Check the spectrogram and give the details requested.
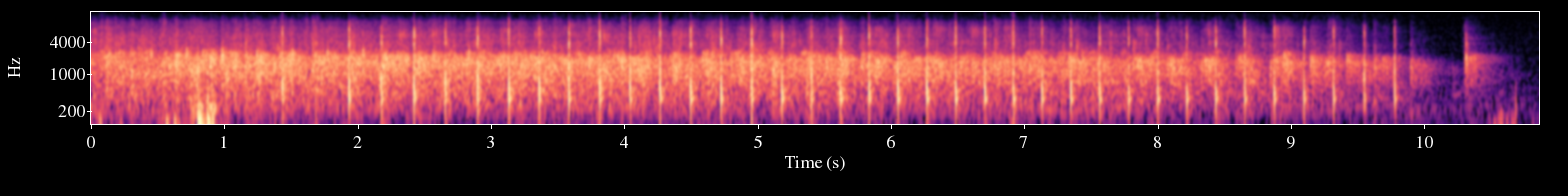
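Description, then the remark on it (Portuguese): Sustained audience applause at a solemn session of the Ibitinga City Council, honouring people for their work in the city, with many hands clapping, steady and fairly loud for about ten seconds, with sharper individual claps standing out before it tapers off at the end. “Mais uma vez, eu peço uma grande salva de palmas a cada um deles.”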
